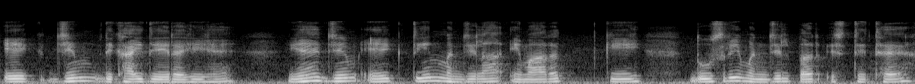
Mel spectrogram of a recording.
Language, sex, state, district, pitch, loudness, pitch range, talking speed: Hindi, male, Rajasthan, Jaipur, 125 Hz, -16 LUFS, 115-135 Hz, 120 wpm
